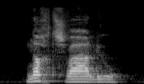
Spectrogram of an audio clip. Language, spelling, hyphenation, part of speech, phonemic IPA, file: Dutch, nachtzwaluw, nacht‧zwa‧luw, noun, /ˈnɑxtˌsʋaː.lyu̯/, Nl-nachtzwaluw.ogg
- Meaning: 1. Eurasian nightjar (Caprimulgus europaeus) 2. nightjar (any bird of the family Caprimulgidae)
